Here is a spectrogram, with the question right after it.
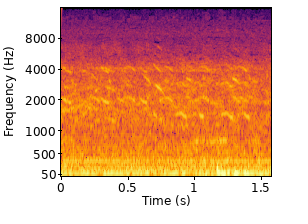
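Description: A goose-like bird honks at the Gloucester docks, a brief low honk near the end, faint against steady waterfront background noise.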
